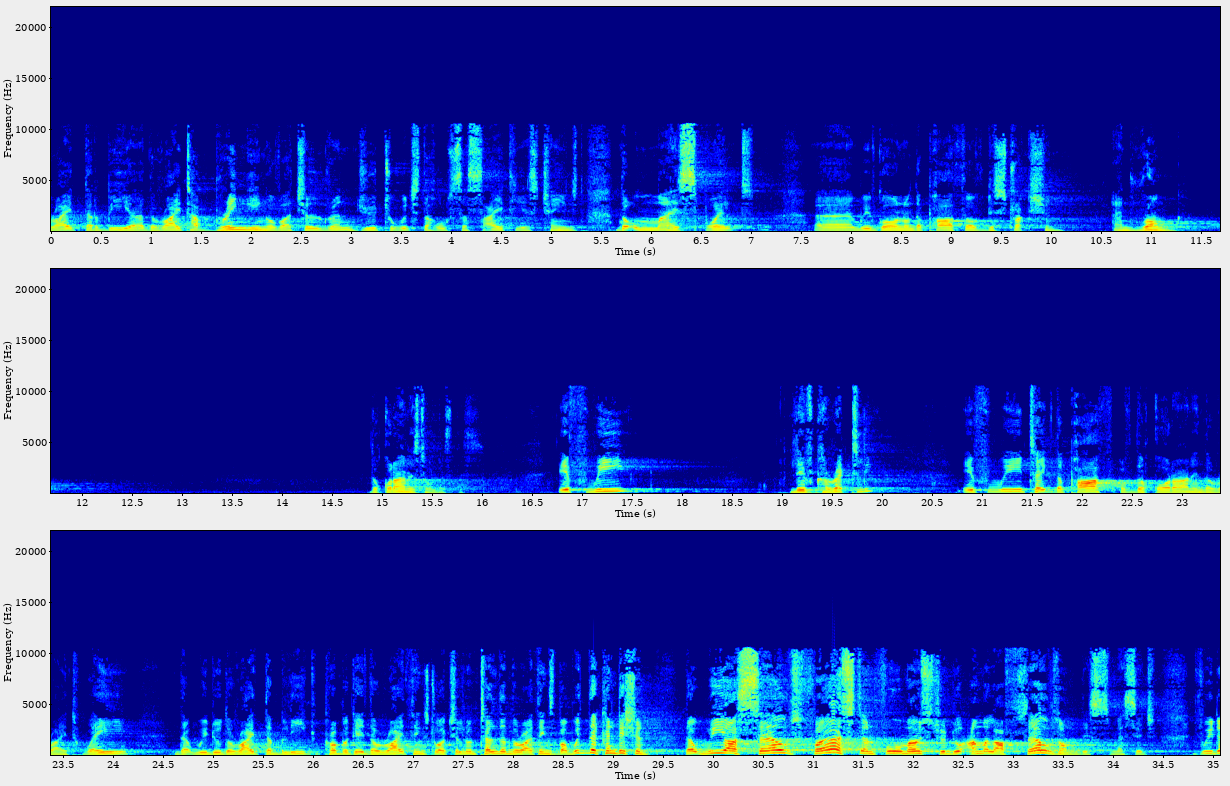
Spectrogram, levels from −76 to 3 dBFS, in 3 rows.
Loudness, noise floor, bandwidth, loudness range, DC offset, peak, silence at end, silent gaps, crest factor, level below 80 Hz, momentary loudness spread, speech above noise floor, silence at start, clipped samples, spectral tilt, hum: -20 LUFS; -64 dBFS; 11 kHz; 15 LU; under 0.1%; 0 dBFS; 0 s; none; 22 dB; -56 dBFS; 18 LU; 44 dB; 0 s; under 0.1%; -5 dB/octave; none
